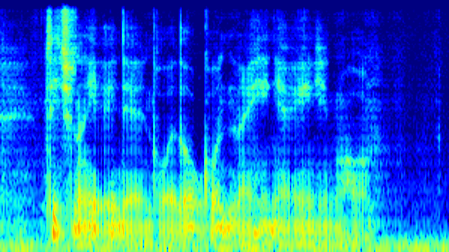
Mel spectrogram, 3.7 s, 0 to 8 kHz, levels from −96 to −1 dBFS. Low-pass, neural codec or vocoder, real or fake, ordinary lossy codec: 7.2 kHz; autoencoder, 22.05 kHz, a latent of 192 numbers a frame, VITS, trained on many speakers; fake; Opus, 64 kbps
